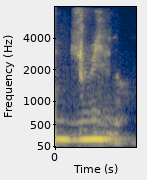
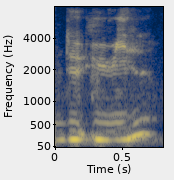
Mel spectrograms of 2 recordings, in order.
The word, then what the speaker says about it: d'huile: On dit 1 litre d'huile. On ne dit pas 1 litre de huile, puisque quand il y a un H muet, on utilise le D apostrophe pour faire la liaison 1 litre d'huile.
